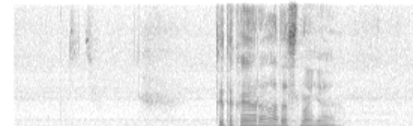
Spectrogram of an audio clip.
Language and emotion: Russian, positive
